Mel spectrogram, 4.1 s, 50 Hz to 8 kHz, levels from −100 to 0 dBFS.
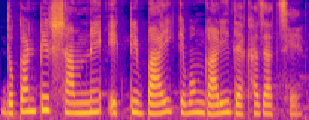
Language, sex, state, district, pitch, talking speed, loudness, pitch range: Bengali, female, West Bengal, Cooch Behar, 245 Hz, 115 wpm, -17 LUFS, 225-260 Hz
